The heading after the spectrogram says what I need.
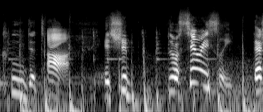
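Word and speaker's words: coup d'état: That should still be pronounced coup d'etat.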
